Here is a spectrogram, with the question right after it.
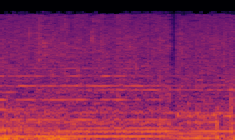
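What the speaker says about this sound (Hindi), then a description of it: "बारिश थी कि रुकने का नाम तक नहीं ले रही थी" Heavy rain falls steadily in a dense, unbroken hiss that fills the whole stretch, loud and close with no voices.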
